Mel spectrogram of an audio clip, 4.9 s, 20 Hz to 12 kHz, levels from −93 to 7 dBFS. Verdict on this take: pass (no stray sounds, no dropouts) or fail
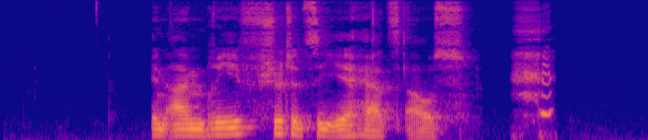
fail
